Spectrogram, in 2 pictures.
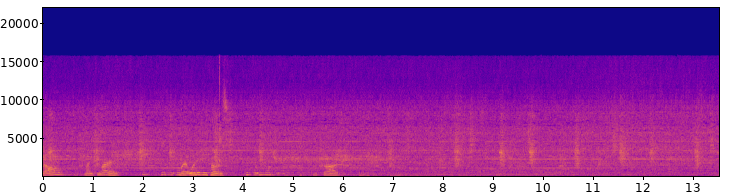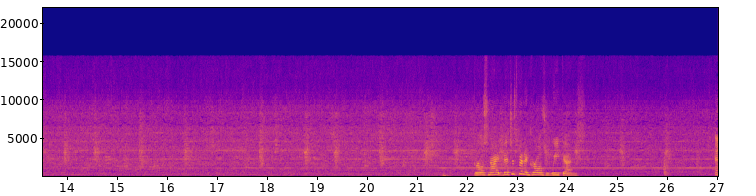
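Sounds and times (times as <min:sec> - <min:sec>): hair dryer blowing: 0:00.0 - 0:27.0.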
